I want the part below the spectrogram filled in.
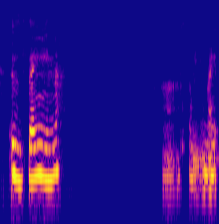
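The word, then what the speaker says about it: zayin: completion as well as in hebrew zed is is pronounced or is called zane uh some of you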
